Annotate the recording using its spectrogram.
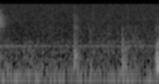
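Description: Quiet room tone with a faint steady high hum and three faint light ticks, the first about a second in.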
